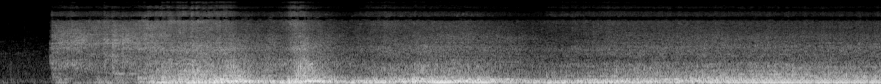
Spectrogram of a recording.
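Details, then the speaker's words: Normal start and idle of a big-block V8 in a squarebody truck ("Brown Bear"), started despite a possible dead battery. A quick crank, then it catches and settles into a deep, even rumble with no ticking or knocking; a healthy idle. "Got the big block running. Thing sounds awful good."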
